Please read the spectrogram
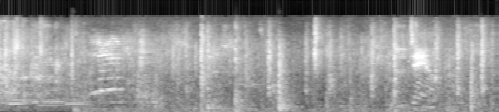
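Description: Music with held notes ends about a second in. It is followed by a hall full of audience voices and laughter, with scattered sharp knocks and thumps in the dark as the stage is reset.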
